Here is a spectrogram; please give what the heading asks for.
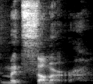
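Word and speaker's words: Midsommar: Um, Movie number two is Midsummer. Now, Midsummer is not spelled midsummer. It's spelled Midsomar.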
